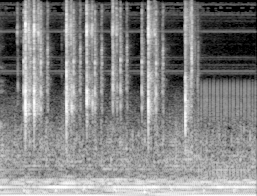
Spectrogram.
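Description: Keys clatter on a computer keyboard during the game Stories Untold, a close burst of irregular clicks and taps over a steady low electronic hum, with no talking.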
